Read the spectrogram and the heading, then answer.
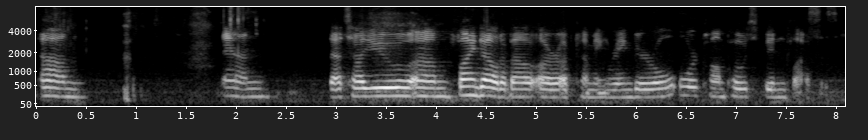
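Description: A woman's voice: mid-range voice, flat delivery, takes it slowly, dark tone, rough recording. A woman in her fifties, co-hosting a live online garden clinic over a video call, chatting casually with frequent ums and little laughs. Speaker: co-host, extension educator. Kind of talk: casual live-stream chat.

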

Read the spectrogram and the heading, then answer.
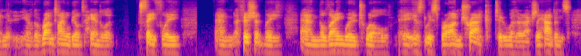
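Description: A man, a software engineer guest, explaining technical details thoughtfully with many fillers, his voice getting tired and worn. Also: deep voice, slightly rough, rough recording. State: losing his voice. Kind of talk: technical interview talk.

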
